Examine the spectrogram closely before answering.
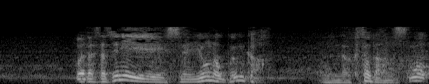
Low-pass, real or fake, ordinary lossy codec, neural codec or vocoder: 7.2 kHz; fake; MP3, 24 kbps; codec, 16 kHz, 1.1 kbps, Voila-Tokenizer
